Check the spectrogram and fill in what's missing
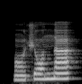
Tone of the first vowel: low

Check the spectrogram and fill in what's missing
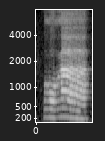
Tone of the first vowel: low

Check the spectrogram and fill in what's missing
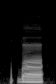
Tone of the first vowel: high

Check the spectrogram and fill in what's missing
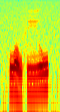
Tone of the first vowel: low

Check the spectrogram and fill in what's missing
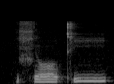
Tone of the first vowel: low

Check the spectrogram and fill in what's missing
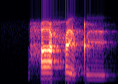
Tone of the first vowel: high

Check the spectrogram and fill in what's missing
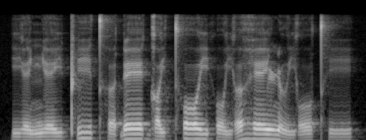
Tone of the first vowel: low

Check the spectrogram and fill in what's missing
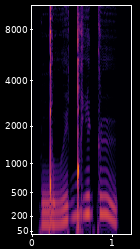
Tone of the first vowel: rising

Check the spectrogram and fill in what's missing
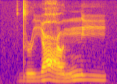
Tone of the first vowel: rising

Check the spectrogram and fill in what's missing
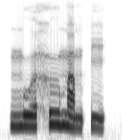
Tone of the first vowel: low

